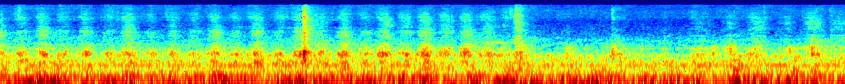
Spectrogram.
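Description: Faint scratching of a dry transfer being rubbed onto the side of an O scale model boxcar, with a couple of light ticks, over a steady low hum.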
